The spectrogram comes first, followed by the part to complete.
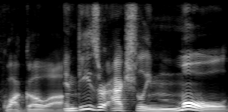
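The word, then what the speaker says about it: Quagoa: I think that's how you pronounce it, Guagoa. I'll put the actual spelling on the screen here, but I think it's pronounced Guagoa.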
